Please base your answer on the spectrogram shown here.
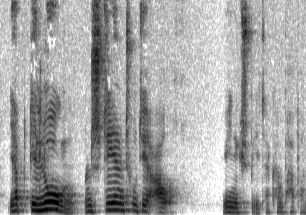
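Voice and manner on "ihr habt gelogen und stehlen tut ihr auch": loud, higher accusation; child shouting at his parents; furious yell. A narrator's reading. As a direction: hurl the accusation at them. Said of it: "rief er".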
